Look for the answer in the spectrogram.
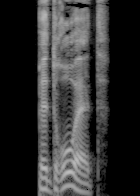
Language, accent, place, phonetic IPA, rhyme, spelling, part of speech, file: German, Germany, Berlin, [bəˈdʁoːət], -oːət, bedrohet, verb, De-bedrohet.ogg
- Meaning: second-person plural subjunctive I of bedrohen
